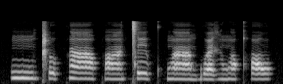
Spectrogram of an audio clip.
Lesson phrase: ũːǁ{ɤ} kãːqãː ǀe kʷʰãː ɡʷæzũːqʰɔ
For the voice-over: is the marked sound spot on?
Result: yes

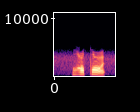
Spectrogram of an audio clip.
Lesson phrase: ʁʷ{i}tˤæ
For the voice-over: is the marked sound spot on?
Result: yes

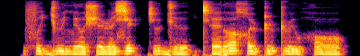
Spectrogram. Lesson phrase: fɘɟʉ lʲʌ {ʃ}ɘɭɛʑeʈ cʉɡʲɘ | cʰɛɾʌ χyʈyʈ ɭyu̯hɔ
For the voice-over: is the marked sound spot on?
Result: yes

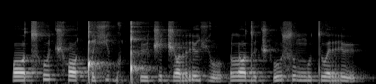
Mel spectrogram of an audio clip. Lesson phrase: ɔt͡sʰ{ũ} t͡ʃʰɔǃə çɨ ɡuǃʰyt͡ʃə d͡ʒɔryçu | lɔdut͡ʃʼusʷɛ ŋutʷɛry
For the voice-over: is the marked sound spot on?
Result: no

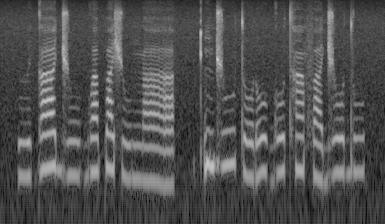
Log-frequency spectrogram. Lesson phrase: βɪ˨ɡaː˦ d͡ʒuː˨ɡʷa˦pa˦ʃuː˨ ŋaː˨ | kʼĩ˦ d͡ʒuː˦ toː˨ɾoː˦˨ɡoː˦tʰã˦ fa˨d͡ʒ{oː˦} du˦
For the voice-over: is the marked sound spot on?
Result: yes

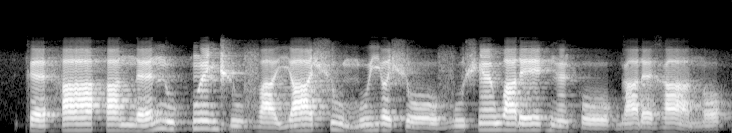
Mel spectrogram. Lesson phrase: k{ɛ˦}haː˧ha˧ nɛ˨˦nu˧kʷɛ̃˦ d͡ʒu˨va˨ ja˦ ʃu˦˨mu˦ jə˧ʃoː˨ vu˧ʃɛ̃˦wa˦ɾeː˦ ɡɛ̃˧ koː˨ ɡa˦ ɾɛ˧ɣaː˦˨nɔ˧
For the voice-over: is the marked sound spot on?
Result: no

